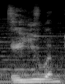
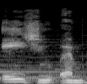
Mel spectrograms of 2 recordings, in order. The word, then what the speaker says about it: ॐ: गहरी सांस लें और धीरे धीरे AUM का उच्चारण करें। अ ध्वनि को अपने पेट से शुरू करें, ऊ ध्वनि को अपने सीने तक लाएं और अम ध्वनि को अपने होठों से बाहर निकालें।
